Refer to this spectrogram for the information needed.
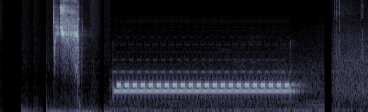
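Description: A telephone rings with a single long, steady electronic trill lasting about two seconds, preceded by a brief sharp click. No one speaks.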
